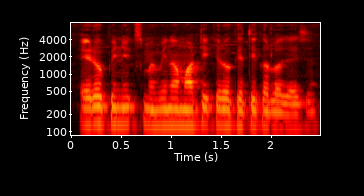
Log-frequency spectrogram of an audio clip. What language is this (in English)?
Maithili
